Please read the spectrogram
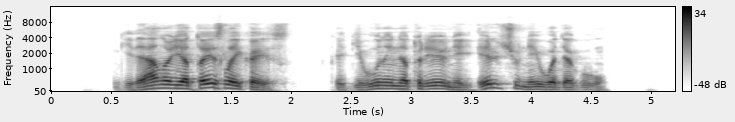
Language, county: Lithuanian, Alytus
